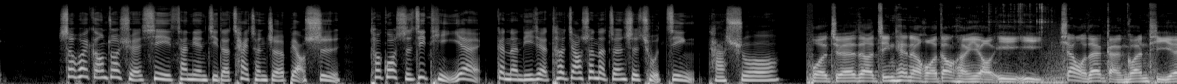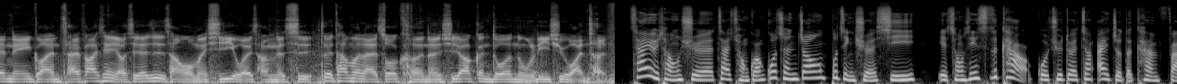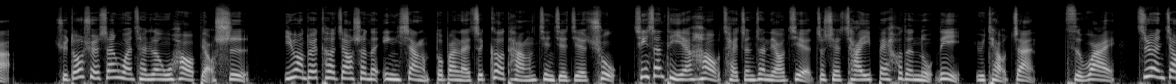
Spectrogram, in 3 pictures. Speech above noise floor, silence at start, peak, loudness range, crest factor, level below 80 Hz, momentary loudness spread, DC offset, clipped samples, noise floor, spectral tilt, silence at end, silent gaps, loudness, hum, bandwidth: 38 dB; 0.6 s; -8 dBFS; 3 LU; 10 dB; -38 dBFS; 5 LU; under 0.1%; under 0.1%; -58 dBFS; -4.5 dB/octave; 0 s; none; -20 LUFS; none; 19 kHz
